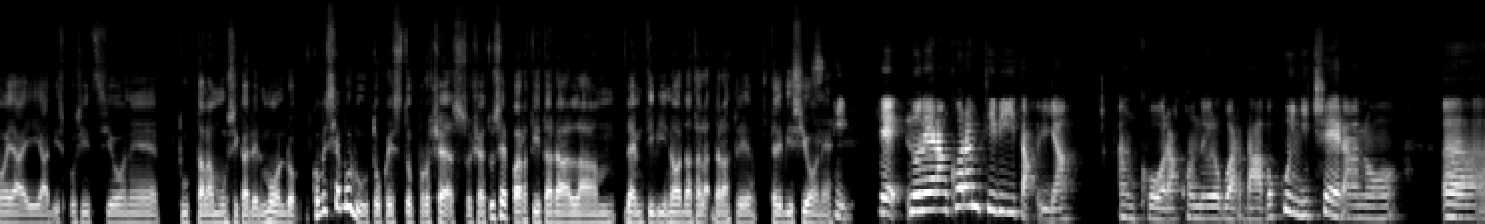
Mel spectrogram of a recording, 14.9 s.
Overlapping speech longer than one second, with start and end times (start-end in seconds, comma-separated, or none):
none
